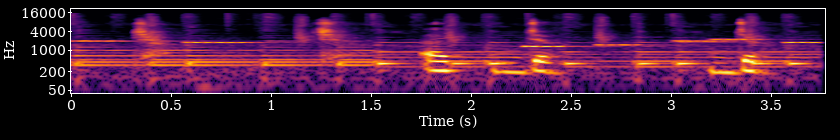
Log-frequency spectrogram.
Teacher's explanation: sa bahagyang pagsara ng ibabaw ng dulong dila sa matigas na ngala-ngala kasunod ng pagsutsut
